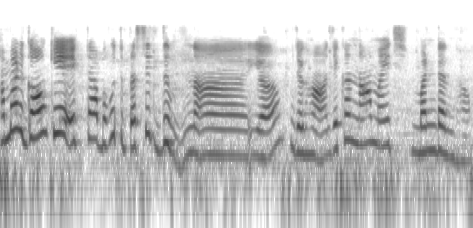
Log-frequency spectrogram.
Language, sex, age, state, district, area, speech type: Maithili, female, 18-30, Bihar, Saharsa, rural, spontaneous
